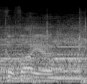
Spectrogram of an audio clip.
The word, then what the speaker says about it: Zozaya: that's how you say it by the way, Zozaya, what's right, Zozaya won the match last week,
